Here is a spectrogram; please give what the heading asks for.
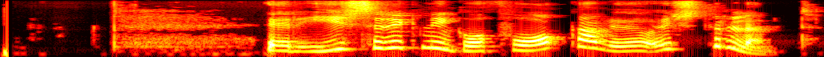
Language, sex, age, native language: Icelandic, female, 50-59, Icelandic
